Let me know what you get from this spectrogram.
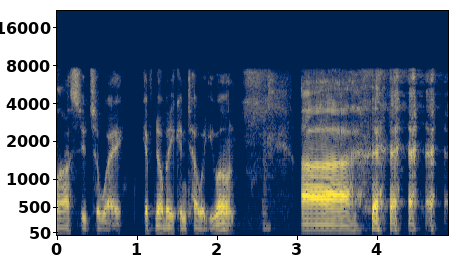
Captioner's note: laughs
